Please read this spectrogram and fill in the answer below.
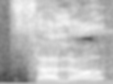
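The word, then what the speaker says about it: سلام: This is short a, so we pronounce it a. Lam is a long a.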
